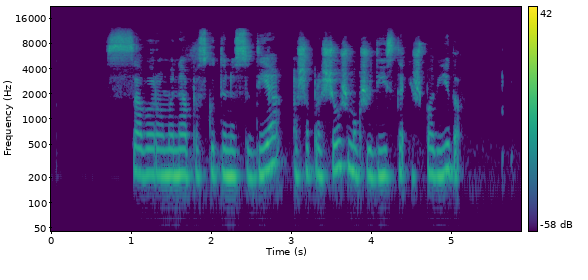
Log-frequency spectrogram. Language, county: Lithuanian, Klaipėda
